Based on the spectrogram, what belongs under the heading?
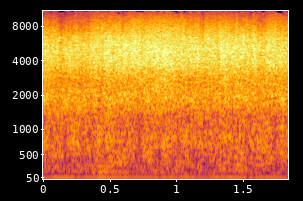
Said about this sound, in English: The audience is still applauding here in Bovard Auditorium.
